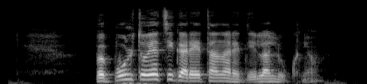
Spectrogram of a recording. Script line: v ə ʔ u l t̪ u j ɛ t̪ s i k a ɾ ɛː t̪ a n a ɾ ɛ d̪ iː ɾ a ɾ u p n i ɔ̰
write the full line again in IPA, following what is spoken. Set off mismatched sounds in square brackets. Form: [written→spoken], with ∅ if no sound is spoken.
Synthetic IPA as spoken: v ə [ʔ→p] u l t̪ u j ɛ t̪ s i [k→ɡ] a ɾ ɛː t̪ a n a ɾ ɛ d̪ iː [ɾ→l] a [ɾ→l] u [p→k] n [i→j] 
